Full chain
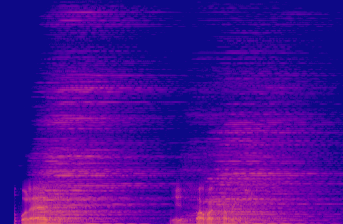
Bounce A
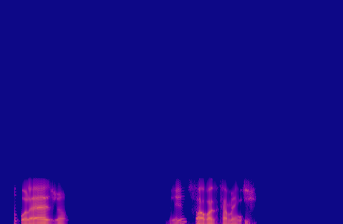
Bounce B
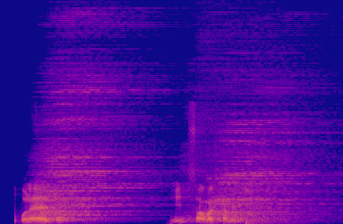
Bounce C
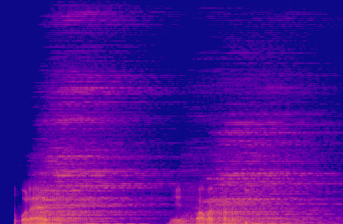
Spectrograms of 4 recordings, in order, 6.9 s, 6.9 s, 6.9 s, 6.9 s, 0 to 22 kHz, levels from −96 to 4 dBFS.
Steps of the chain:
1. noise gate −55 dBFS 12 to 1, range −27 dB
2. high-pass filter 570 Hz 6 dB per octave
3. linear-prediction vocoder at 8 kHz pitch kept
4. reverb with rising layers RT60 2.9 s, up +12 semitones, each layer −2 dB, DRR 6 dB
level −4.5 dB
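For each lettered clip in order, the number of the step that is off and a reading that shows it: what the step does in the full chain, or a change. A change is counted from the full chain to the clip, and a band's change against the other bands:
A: 4, 4 kHz band −7.5 dB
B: 3, 125 Hz band −11.5 dB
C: 2, 250 Hz band +2.5 dB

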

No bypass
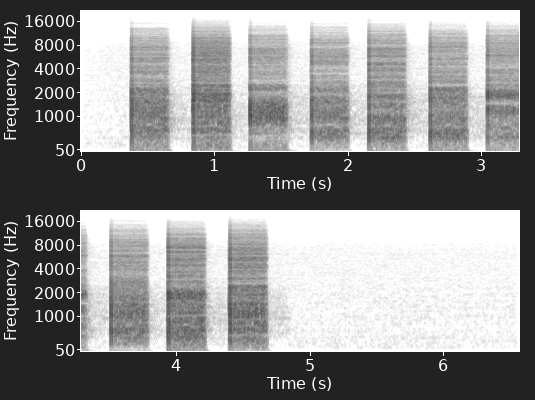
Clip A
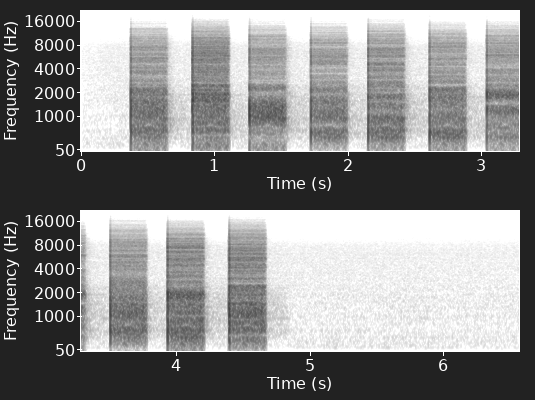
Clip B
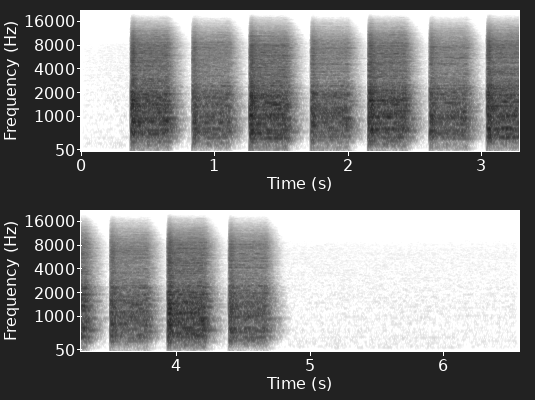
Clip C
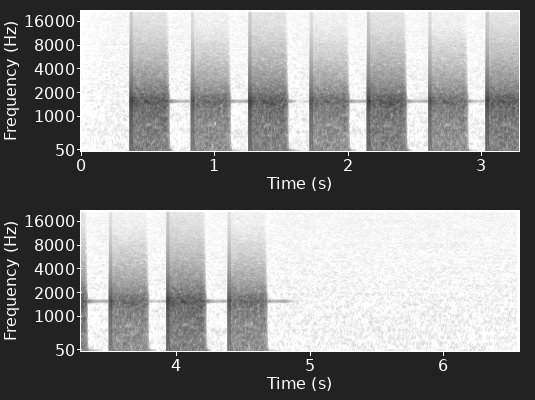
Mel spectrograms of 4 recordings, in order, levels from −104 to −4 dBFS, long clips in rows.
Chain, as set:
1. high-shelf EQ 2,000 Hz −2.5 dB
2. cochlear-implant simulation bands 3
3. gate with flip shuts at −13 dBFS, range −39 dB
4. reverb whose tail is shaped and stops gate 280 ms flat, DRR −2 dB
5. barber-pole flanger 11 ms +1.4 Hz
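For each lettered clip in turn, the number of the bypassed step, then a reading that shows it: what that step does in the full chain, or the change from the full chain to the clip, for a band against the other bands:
5, change in crest factor +3.0 dB
3, change in crest factor −8.5 dB
2, 8 kHz band −21.0 dB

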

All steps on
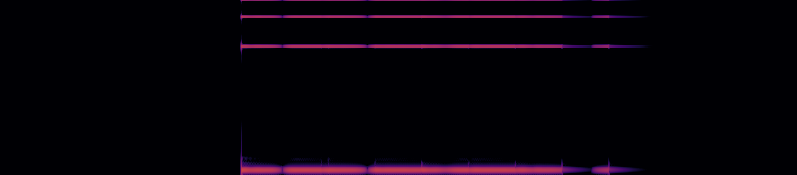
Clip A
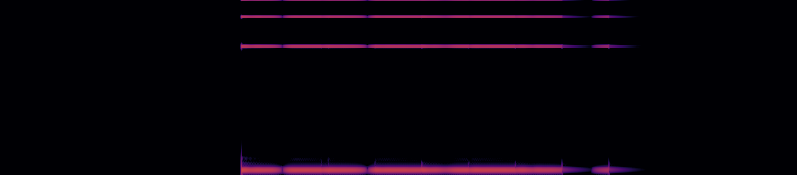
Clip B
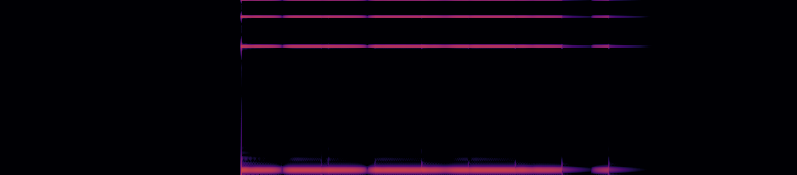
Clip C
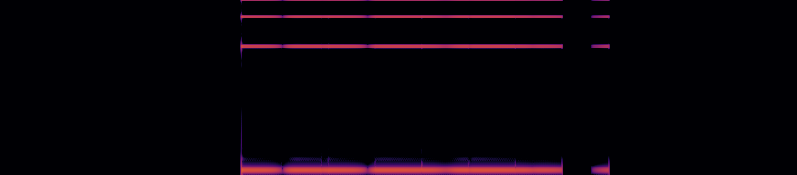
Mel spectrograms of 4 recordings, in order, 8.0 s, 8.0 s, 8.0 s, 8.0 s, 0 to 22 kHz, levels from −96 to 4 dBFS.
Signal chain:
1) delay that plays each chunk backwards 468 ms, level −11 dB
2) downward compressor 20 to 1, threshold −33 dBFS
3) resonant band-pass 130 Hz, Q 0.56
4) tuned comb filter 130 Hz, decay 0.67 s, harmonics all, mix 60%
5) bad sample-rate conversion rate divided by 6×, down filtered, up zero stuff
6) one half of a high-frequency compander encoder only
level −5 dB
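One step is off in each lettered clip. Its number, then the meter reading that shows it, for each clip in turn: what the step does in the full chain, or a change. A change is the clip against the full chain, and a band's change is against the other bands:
6, change in crest factor −1.5 dB
3, change in crest factor +2.0 dB
4, change in integrated loudness +6.5 LU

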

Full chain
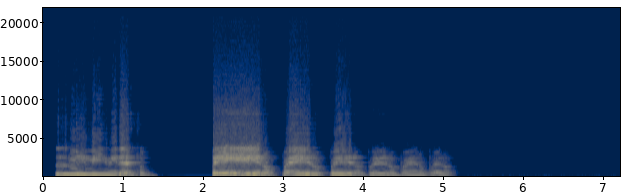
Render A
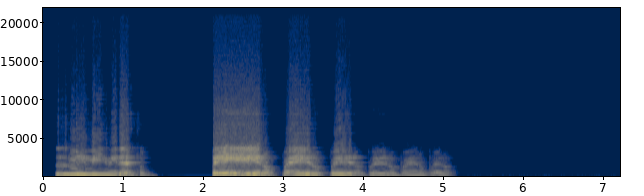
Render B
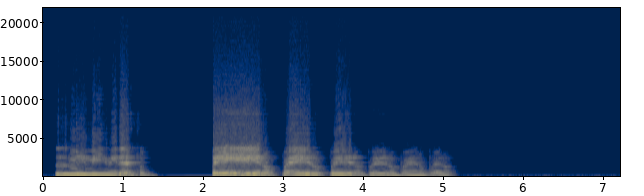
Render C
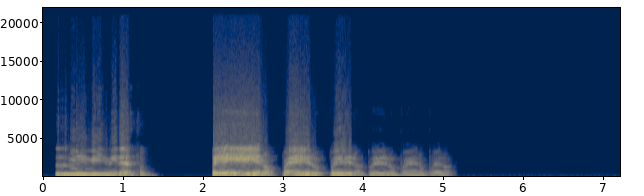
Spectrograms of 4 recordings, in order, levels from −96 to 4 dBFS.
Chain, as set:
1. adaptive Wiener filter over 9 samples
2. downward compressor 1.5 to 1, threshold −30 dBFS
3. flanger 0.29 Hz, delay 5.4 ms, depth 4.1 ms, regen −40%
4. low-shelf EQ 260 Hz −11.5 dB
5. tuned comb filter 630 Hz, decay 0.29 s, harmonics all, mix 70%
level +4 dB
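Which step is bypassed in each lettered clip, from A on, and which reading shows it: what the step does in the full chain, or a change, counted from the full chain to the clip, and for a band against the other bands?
2, average gain reduction 3.0 dB
4, 125 Hz band +7.0 dB
5, change in integrated loudness +9.5 LU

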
